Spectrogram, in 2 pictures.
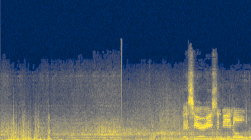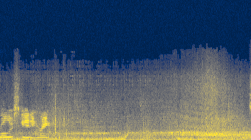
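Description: Wind buffeting the microphone of a handlebar camera on a moving e-bike, with tyre noise on asphalt and a faint steady tone. A short run of pitched sounds that bend and break comes in around four to six seconds in.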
